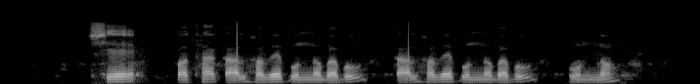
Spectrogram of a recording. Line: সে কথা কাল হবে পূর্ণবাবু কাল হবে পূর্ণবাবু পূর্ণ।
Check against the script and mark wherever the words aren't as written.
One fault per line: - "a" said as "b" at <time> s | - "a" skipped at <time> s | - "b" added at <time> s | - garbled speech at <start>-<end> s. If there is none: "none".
none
